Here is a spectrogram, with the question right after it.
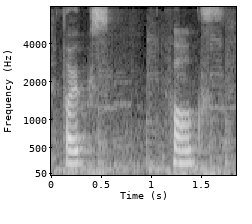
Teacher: you would say the L but over time once it moved over to like English speakers the L just kind of went away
